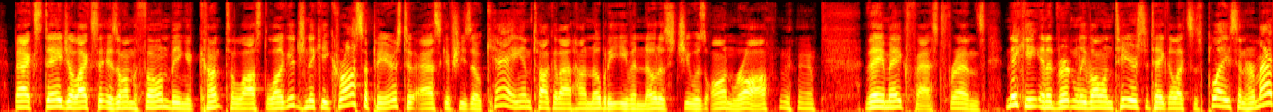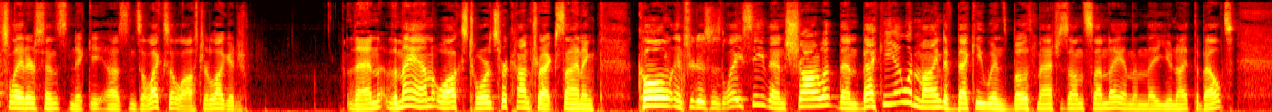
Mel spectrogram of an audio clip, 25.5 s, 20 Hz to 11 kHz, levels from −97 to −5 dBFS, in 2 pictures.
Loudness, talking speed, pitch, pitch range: -20 LUFS, 200 wpm, 155 Hz, 140-175 Hz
